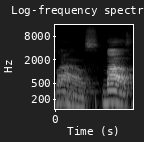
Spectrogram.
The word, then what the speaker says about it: Biles: Biles.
